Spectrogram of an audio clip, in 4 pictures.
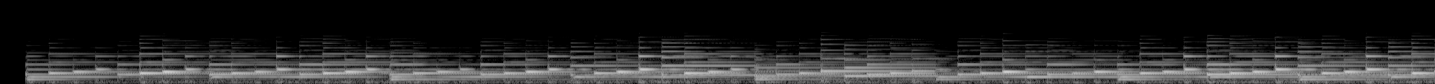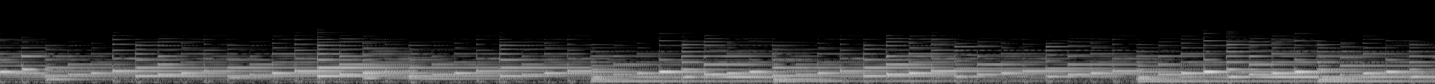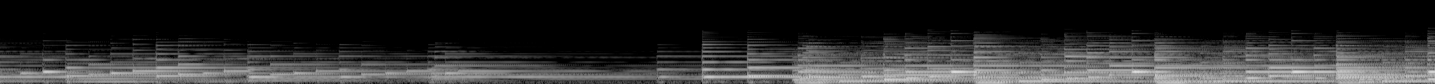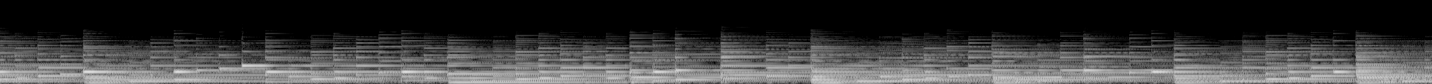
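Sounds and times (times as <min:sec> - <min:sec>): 
music: 0:00.2 - 0:57.3.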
